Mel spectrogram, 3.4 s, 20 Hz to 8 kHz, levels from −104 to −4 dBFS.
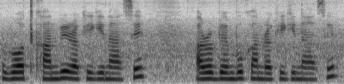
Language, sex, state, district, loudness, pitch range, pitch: Nagamese, female, Nagaland, Dimapur, -17 LUFS, 215-240 Hz, 225 Hz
